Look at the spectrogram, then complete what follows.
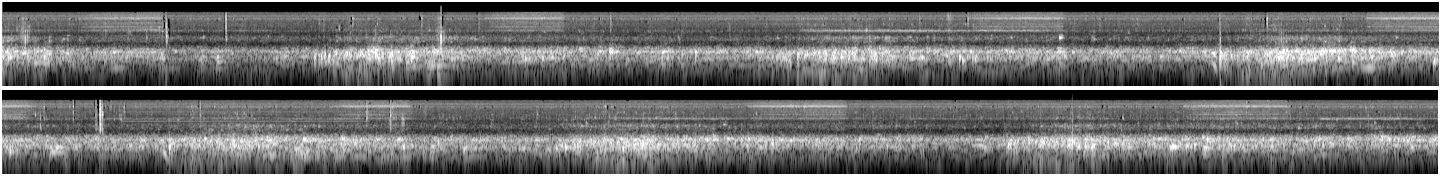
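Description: Scuba regulator breathing heard underwater: a short hiss on each inhale followed by a low bubbling rumble of exhaled bubbles, in a slow cycle about every four seconds.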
